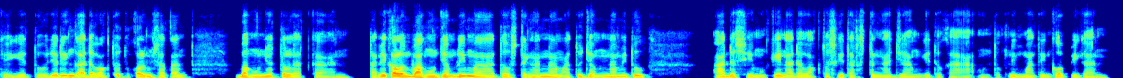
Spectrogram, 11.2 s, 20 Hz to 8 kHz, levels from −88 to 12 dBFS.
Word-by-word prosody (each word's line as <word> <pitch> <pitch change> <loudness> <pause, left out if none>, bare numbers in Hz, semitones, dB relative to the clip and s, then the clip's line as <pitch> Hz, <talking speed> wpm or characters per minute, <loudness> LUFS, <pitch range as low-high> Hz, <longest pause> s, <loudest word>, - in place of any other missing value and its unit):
kayak 110 +1 -5
gitu. 110 -1 -6
Jadi 115 +7 +2
nggak 140 - +3
ada 100 - +1
waktu 145 +2 -3
tuh - - -13
kalau 120 -2 +3
misalkan 115 -1 -4 0.5
bangunnya 115 +3 +3
telat 110 -6 +1
kan. 105 +5 -7 0.2
Tapi 140 - +2
kalau 130 -3 +10
bangun 115 -1 +6
jam 100 -2 +4
5.00 125 -5 +4
atau 115 - -1
5.30 115 0 0
atau 115 - -4
jam 105 -4 +1
6.00 120 +2 0
itu 170 +8 0 0.7
ada 110 +1 +2
sih 100 - -3
mungkin 105 +3 -1
ada 100 - -2
waktu 95 +3 -6
sekitar 110 -1 -4
1/2 95 -2 -4
jam 95 -1 -5
gitu, 95 -1 -8
Kak, 85 +1 -7
untuk 95 -3 -13
nikmatin 95 0 -3
kopi 95 -2 -2
kan. 90 +5 -5
110 Hz, 200 wpm, -23 LUFS, 95-115 Hz, 0.7 s, kalau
